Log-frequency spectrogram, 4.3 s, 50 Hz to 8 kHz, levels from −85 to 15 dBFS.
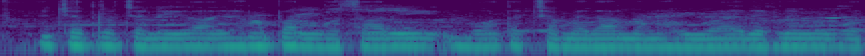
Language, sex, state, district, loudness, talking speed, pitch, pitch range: Hindi, male, Maharashtra, Aurangabad, -43 LUFS, 205 wpm, 125 Hz, 120-130 Hz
